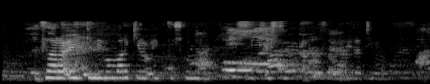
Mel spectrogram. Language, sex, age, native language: Icelandic, male, 18-19, Icelandic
